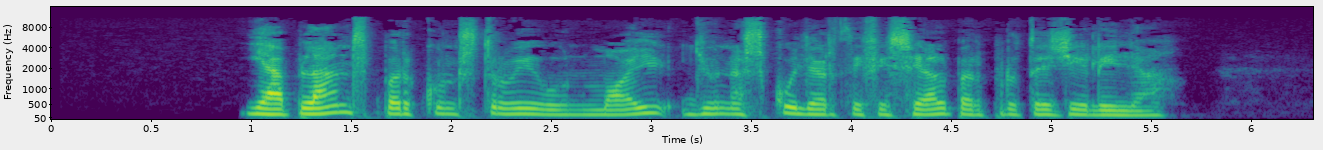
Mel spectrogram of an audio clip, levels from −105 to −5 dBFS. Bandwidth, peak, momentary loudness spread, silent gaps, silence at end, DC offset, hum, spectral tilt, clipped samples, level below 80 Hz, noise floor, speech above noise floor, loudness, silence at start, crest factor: 11.5 kHz; -2 dBFS; 10 LU; none; 0.75 s; under 0.1%; none; -4.5 dB/octave; under 0.1%; -60 dBFS; -82 dBFS; 59 dB; -24 LUFS; 1 s; 24 dB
